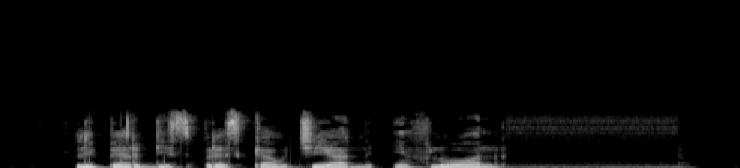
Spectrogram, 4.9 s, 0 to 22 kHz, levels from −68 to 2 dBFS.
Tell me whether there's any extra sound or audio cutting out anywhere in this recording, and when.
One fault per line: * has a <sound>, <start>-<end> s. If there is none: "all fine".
all fine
